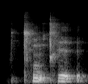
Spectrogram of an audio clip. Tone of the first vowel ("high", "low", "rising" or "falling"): falling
